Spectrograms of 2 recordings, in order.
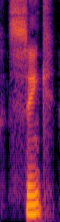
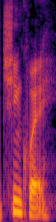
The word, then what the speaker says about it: Cinque: Mtume and it might be Cinque. Oh, really? Yeah, cuz they were super into Che Guevara and the Cuban Revolution. So, anything that looks even remotely Spanish is probably pronounced like that.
